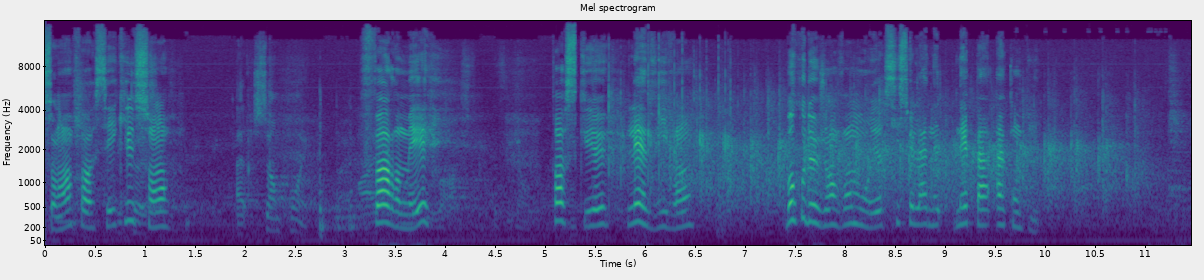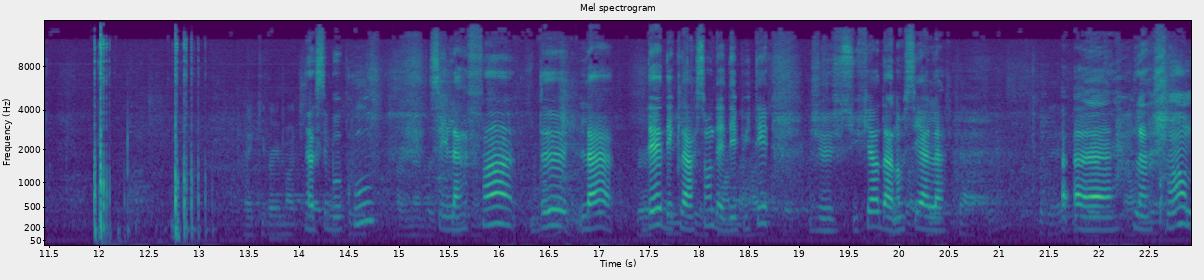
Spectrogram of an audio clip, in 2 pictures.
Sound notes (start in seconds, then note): 9.3 applause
